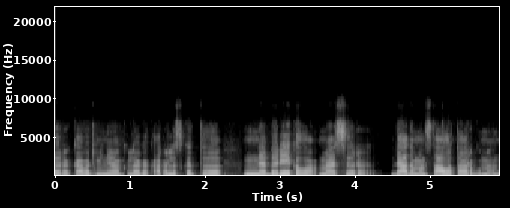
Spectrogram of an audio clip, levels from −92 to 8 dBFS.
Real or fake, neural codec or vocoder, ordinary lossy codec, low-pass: real; none; Opus, 24 kbps; 7.2 kHz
